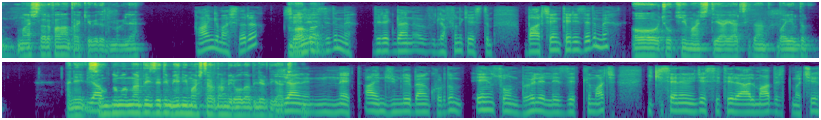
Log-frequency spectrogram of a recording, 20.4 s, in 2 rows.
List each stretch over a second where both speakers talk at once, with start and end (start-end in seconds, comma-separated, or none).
none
